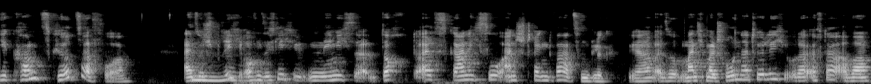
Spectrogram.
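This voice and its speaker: A somewhat breathy woman speaks at a medium pitch and a moderate pace with lively intonation. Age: 40s. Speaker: life coach. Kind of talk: interview.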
